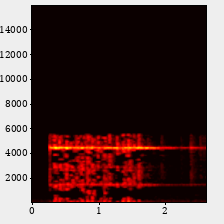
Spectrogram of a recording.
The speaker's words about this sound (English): And speaking of fire, I need to ring the bell.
